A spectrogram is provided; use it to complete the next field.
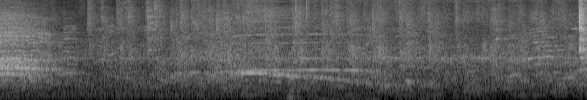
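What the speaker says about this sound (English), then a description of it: "Lots of support from the crowd there." A crowd at a high school powerlifting nationals meet cheers and claps for a lifter, a steady wash of applause and shouting that swells midway and carries on under a voice talking.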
